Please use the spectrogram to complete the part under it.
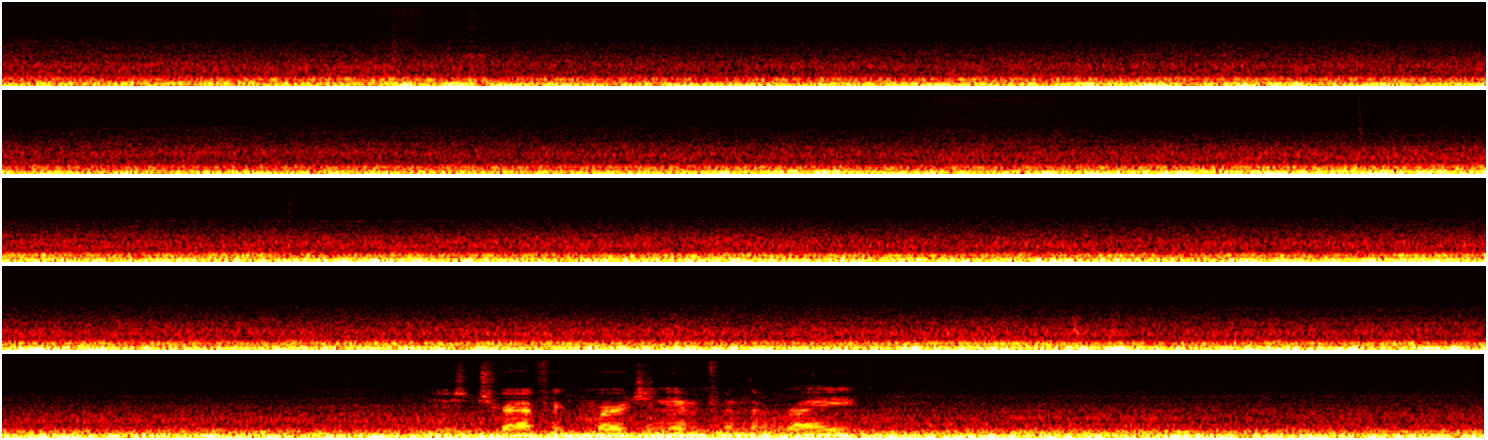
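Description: Tyres hum steadily on the road inside a moving car.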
